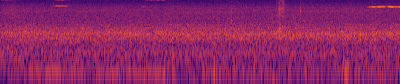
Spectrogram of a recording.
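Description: Tow truck's engine running steadily while the truck moves, hauling a car on its wheel-lift, heard from inside the cab as a constant low hum and rumble. A faint click about four seconds in.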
